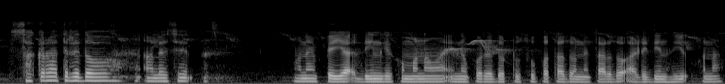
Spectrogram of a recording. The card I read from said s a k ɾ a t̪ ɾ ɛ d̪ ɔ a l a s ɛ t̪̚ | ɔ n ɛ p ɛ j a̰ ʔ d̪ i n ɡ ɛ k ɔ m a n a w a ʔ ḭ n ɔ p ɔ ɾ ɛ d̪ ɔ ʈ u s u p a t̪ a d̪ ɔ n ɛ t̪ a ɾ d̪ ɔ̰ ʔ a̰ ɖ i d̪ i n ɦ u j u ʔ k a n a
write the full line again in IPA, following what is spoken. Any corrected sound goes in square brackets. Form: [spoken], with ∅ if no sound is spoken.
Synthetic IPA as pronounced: s a k ɾ a t̪ ɾ ɛ d̪ ɔ a l [ɛ] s ɛ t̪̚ | ɔ n ɛ p ɛ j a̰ ʔ d̪ i n ɡ ɛ k ɔ m a n a w a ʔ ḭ n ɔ p ɔ ɾ ɛ d̪ ɔ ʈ u s u p a t̪ a d̪ ɔ n ɛ t̪ a ɾ d̪ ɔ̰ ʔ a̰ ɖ i d̪ i n ɦ u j u ʔ k a n a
